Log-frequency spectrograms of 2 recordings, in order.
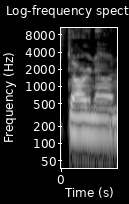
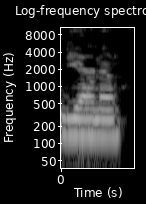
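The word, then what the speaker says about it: d'Arnaud: That's how you pronounce his name for the future. It's Darno, not Diarno. Okay.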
